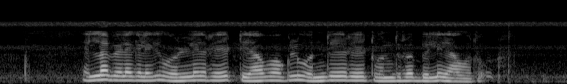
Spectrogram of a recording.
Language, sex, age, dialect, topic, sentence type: Kannada, male, 36-40, Central, agriculture, question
